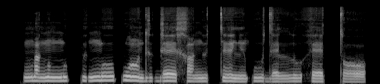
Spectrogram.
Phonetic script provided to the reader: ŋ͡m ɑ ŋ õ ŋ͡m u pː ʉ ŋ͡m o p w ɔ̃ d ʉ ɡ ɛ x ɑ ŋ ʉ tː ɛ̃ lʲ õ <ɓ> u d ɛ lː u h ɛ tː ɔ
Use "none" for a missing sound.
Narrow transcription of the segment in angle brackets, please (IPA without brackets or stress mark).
p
